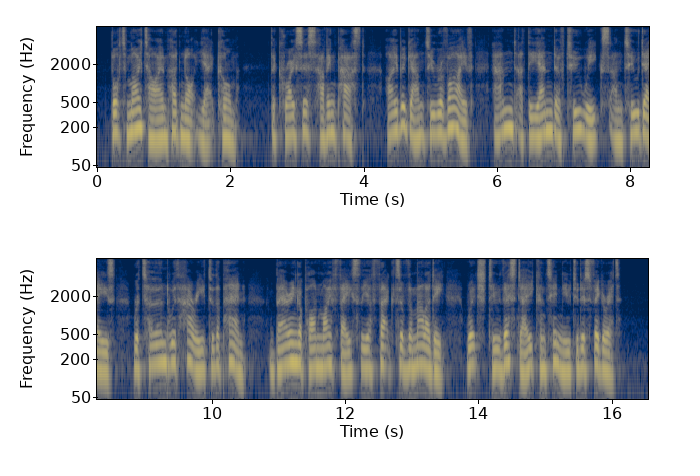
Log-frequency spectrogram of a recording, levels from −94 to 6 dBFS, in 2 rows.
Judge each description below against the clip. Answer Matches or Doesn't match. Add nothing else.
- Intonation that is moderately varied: Matches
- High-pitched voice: Doesn't match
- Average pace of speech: Matches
